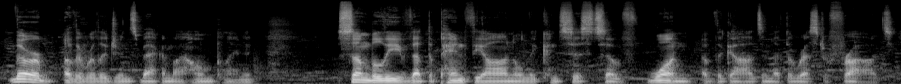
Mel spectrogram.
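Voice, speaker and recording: A man voicing an easygoing, wry alien bounty hunter with folksy, unhurried phrasing in an audio roleplay. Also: extremely low pitch, darkish tone. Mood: musing. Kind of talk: audio roleplay addressed to the listener. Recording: restaurant chatter behind. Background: restaurant crowd ambience.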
